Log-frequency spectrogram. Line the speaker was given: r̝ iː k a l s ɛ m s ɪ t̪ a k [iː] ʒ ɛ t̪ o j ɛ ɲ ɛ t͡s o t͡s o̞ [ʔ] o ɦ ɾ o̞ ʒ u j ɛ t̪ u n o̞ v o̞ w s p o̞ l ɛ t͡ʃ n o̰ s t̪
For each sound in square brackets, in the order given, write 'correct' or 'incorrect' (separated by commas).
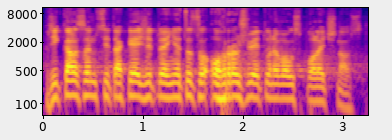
incorrect, correct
